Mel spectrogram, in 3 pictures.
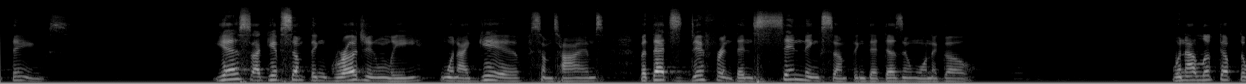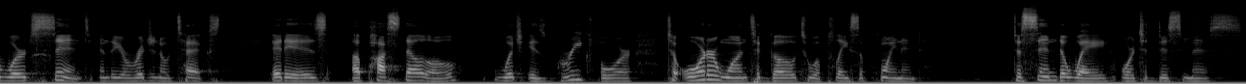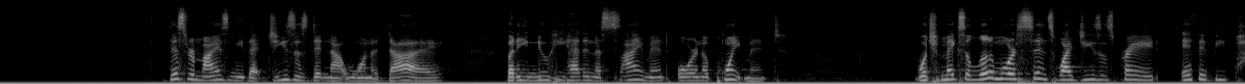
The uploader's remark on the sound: Mt. Calvary Baptist Church, Dayton, OH 2-18-2024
